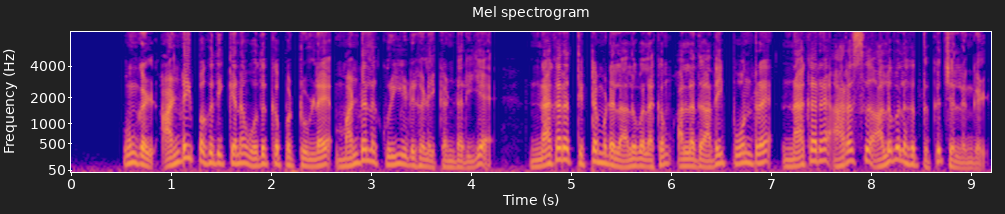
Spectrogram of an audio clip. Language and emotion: Tamil, neutral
